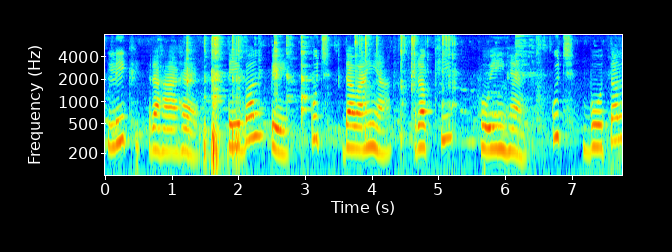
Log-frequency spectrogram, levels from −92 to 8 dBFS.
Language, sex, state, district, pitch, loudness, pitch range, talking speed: Hindi, female, Bihar, West Champaran, 245 Hz, -19 LUFS, 225-305 Hz, 100 wpm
